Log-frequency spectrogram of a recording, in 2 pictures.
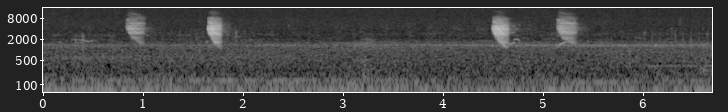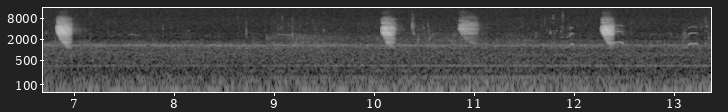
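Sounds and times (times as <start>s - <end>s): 
Martin Pescador Verde call: 0.8s - 2.0s, 4.5s - 5.5s, 6.8s - 7.8s, 9.1s - 13.3s.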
